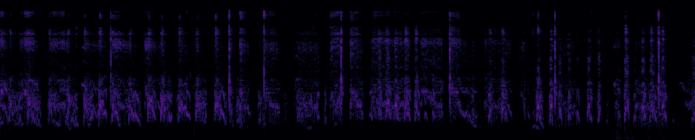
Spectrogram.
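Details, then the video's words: Boxing red squirrels, one injured, keep up a long scratchy barking rattle of rapid pulses, broken by short gaps between bursts. "Red Squirrels fighting and boxing and barking"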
